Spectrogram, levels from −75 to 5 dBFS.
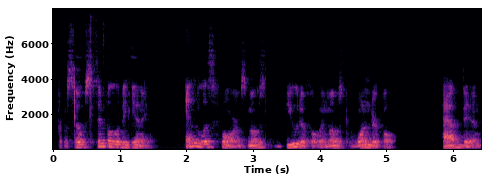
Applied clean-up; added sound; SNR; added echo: neural mask model DeepFilterNet 3.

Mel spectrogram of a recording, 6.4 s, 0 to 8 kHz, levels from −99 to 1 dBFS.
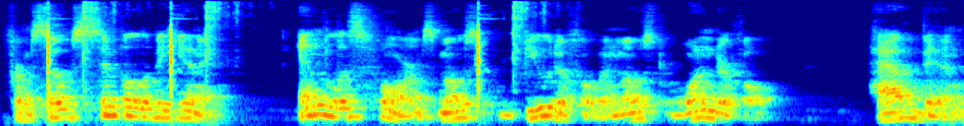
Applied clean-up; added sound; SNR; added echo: classical method WPE with log-MMSE.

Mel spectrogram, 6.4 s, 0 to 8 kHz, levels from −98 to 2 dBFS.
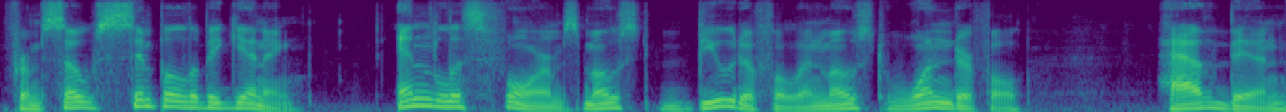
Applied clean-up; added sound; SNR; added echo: none; none; none; none.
